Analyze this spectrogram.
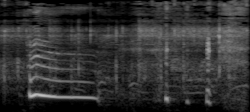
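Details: A Basset Hound named Marsel gives one long, steady, mournful bay on command as he is urged to bark louder, followed by soft voices.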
